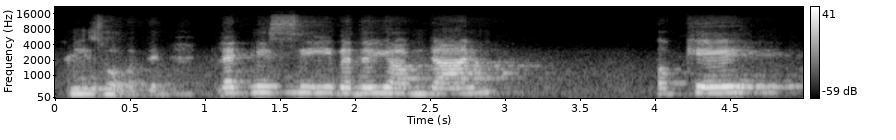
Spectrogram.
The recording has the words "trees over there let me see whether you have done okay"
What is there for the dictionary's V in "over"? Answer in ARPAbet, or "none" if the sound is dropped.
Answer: none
